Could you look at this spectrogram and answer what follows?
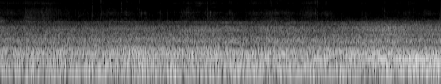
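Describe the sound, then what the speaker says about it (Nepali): An airplane flies overhead near the University of East London, its engine a continuous loud roar that grows slightly stronger toward the end, with no talking. "माथितिर प्लेन उडिरहेछ एउटा प्लेन आइरहेछ"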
